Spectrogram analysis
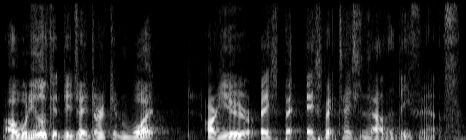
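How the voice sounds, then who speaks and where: A male host of a sports talk show with a fairly low voice. He asks his questions in a relaxed, conversational way. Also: moderate pace, gravelly. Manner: easygoing, conversational questions with fillers. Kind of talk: casual sports talk interview.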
